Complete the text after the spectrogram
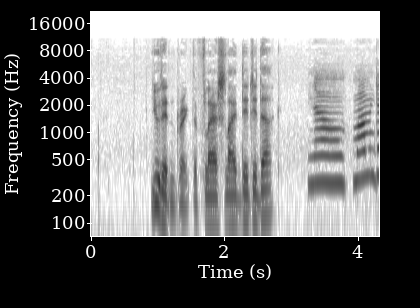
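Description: A man speaks in a low, surprised voice, close by.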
